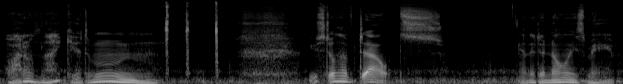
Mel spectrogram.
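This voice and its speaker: A man playing an arrogant, teasing villain warlord who craves control, in a theatrical ASMR roleplay, with breathy, mocking, drawn-out delivery. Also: lowish voice, slight background noise. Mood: annoyed, condescending. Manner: haughty, languid, mocking, drawn-out words.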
